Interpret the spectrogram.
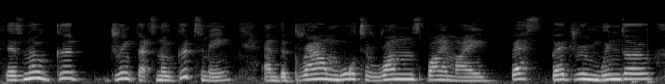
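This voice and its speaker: Woman reading as a chummy gentleman water rat, unhurried. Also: fairly high pitch, close to an everyday voice, rough recording. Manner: chatty, assured, old-fashioned chummy. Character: worldly, good-natured male water rat, gentlemanly riverbank animal.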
